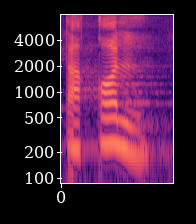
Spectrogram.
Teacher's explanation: Nah, tapi di sini dibaca panjang 2 harokatnya itu hanya ketika berhenti di sini saja. Sedangkan jika mewasolkan atau melanjutkan bacaan, mad tabi'i ini gugur. Qafnya jadi pendek, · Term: takhallus bil hadfi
